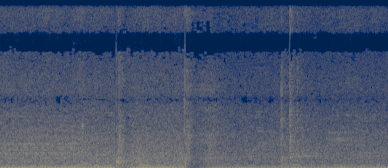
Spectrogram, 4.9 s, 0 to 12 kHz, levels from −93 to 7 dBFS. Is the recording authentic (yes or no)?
yes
